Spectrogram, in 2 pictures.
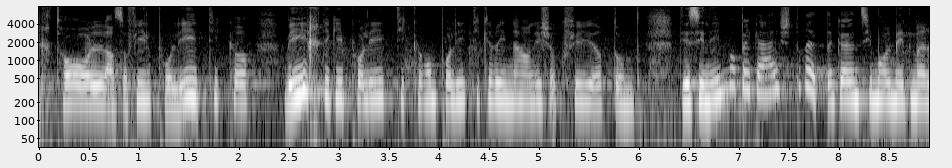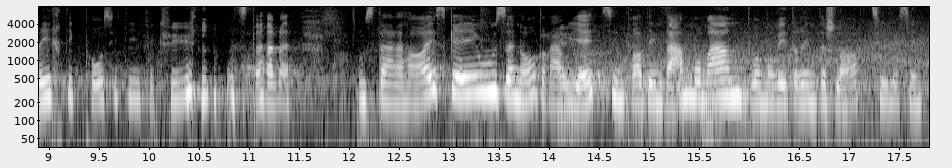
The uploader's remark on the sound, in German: Audio-Spaziergang durch den HSG-Campus.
